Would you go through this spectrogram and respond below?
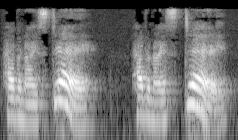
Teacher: I'm still gonna emphasize the word day but I'm not gonna make my pitch go up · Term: falling intonation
